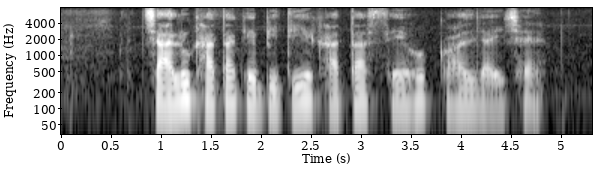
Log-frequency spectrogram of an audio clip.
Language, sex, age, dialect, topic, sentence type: Maithili, male, 18-24, Eastern / Thethi, banking, statement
